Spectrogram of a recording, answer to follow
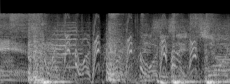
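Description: Hip hop track in a break between verses: turntable scratching over a drum beat, with repeated low kick-drum hits.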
